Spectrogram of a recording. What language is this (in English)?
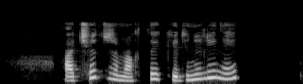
Mari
